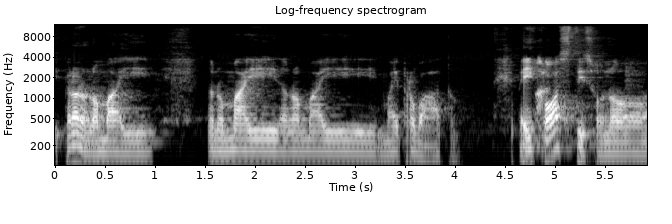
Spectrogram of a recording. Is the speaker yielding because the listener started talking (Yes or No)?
No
